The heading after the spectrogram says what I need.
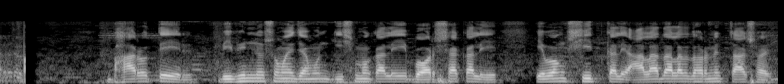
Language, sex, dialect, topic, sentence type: Bengali, male, Standard Colloquial, agriculture, statement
